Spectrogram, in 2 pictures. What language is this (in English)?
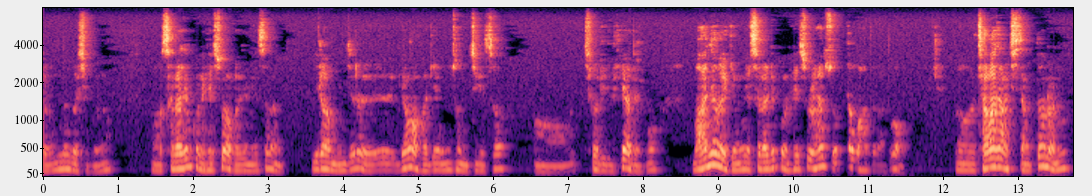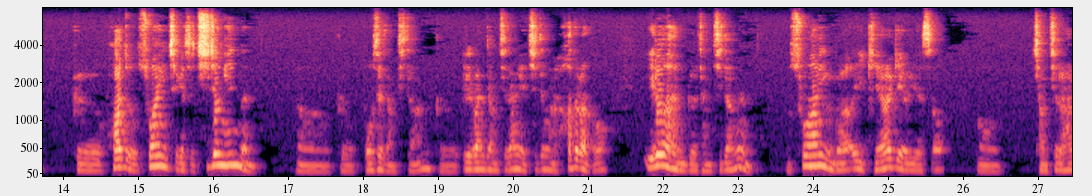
Korean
